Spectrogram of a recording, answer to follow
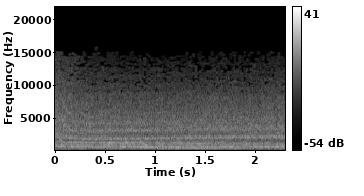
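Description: Electronic tekno music: a sustained, many-note synthesizer chord held steady with no kick drum, the tail of a high falling sweep fading out at the start.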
